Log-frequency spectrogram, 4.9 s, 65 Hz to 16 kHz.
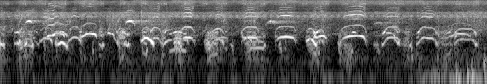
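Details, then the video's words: Cardigan Welsh Corgi on its garden debut, recorded 13 September 2024, excited and playing: a rapid run of arched, whining yelps that rise and fall, about three per second, uneven in spacing, with a faint background hum. "コーギー・カーディガン お庭デビューで一番はしゃいでいたのは・・・"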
